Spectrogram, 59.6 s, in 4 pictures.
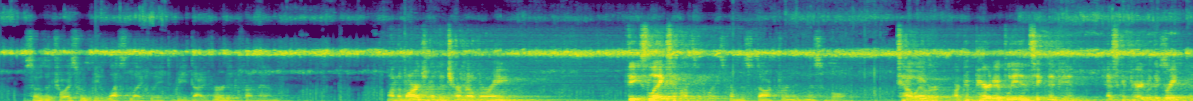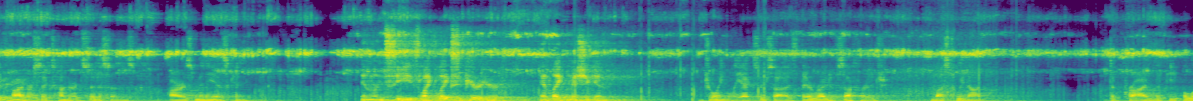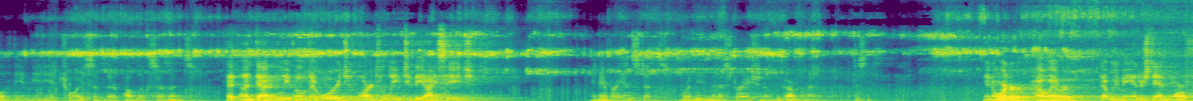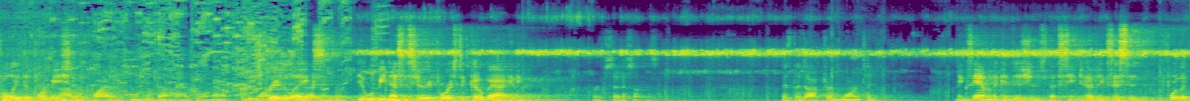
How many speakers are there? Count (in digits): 2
